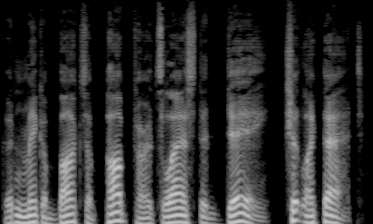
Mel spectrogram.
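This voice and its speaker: A man's voice: lowish voice, measured pace, no echo, clean studio sound. A man voicing a crude, defensive middle-aged father who talks in a blunt, profane, self-justifying way. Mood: gruff, candid.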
